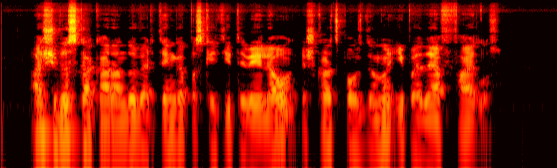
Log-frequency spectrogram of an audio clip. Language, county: Lithuanian, Marijampolė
